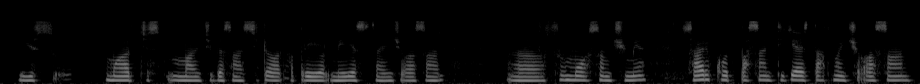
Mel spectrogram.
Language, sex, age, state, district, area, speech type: Kashmiri, female, 30-45, Jammu and Kashmir, Baramulla, rural, spontaneous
